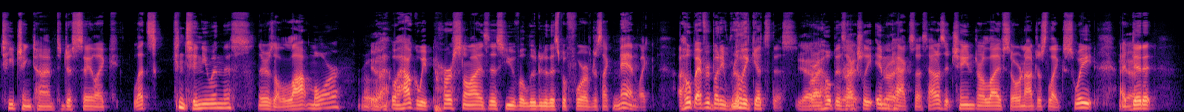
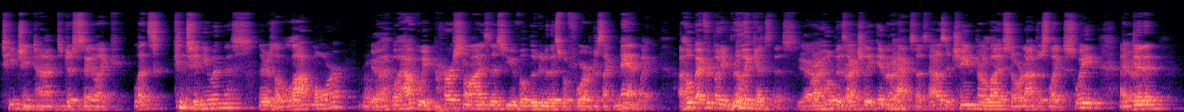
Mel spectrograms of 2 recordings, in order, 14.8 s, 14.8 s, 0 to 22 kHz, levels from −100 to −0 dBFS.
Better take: first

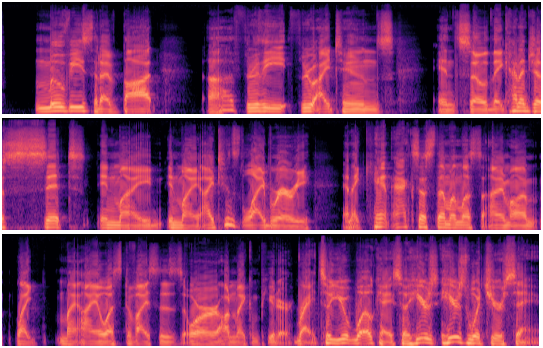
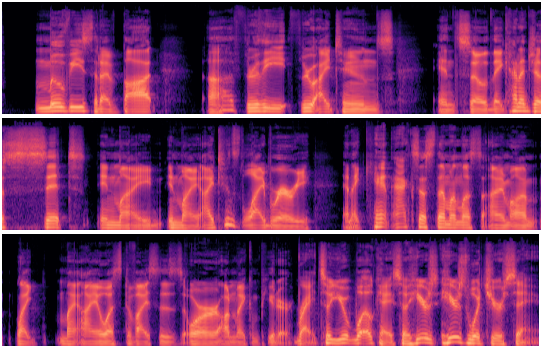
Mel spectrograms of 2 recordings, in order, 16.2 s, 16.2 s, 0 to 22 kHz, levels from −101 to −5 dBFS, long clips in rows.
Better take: second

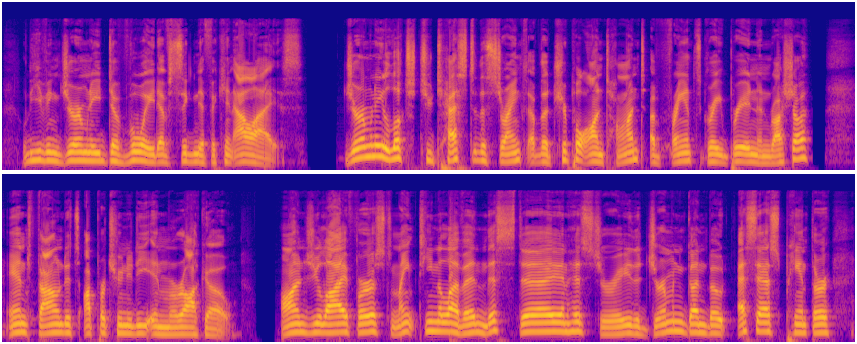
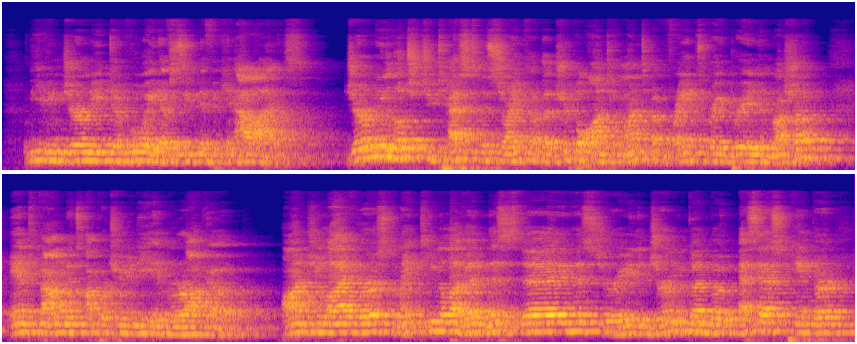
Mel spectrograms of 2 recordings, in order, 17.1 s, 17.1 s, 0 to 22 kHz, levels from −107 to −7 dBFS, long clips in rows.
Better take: first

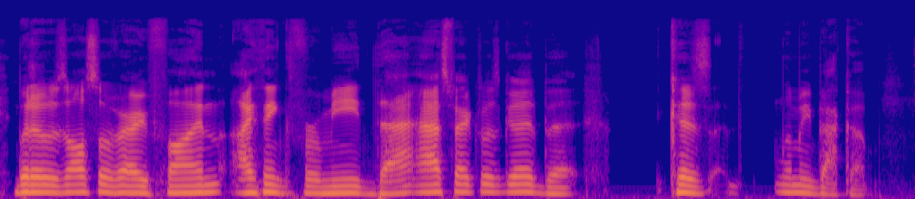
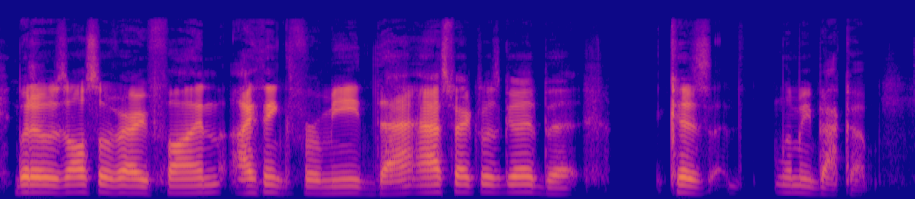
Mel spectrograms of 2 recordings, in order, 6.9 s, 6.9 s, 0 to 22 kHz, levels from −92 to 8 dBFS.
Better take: first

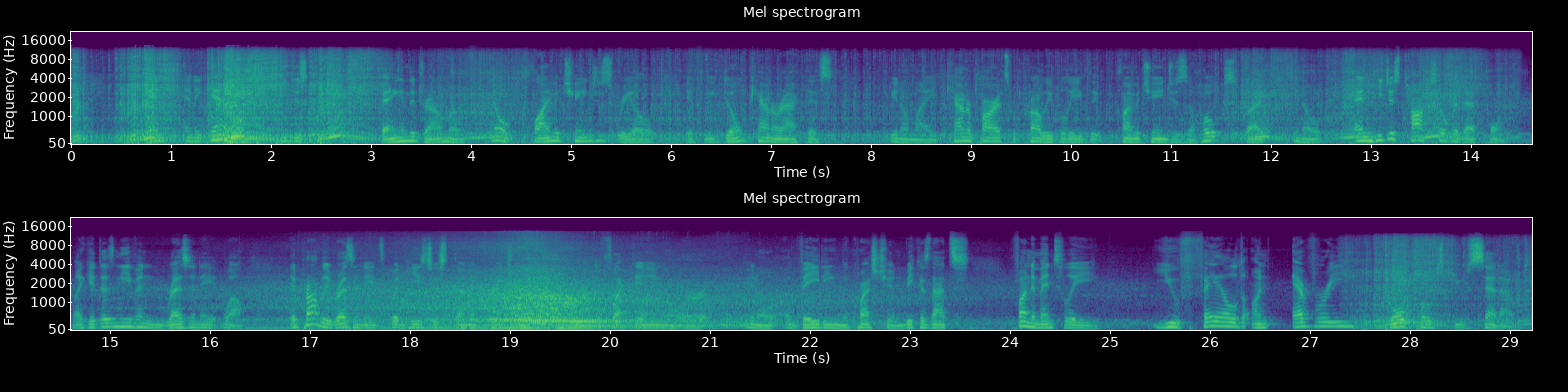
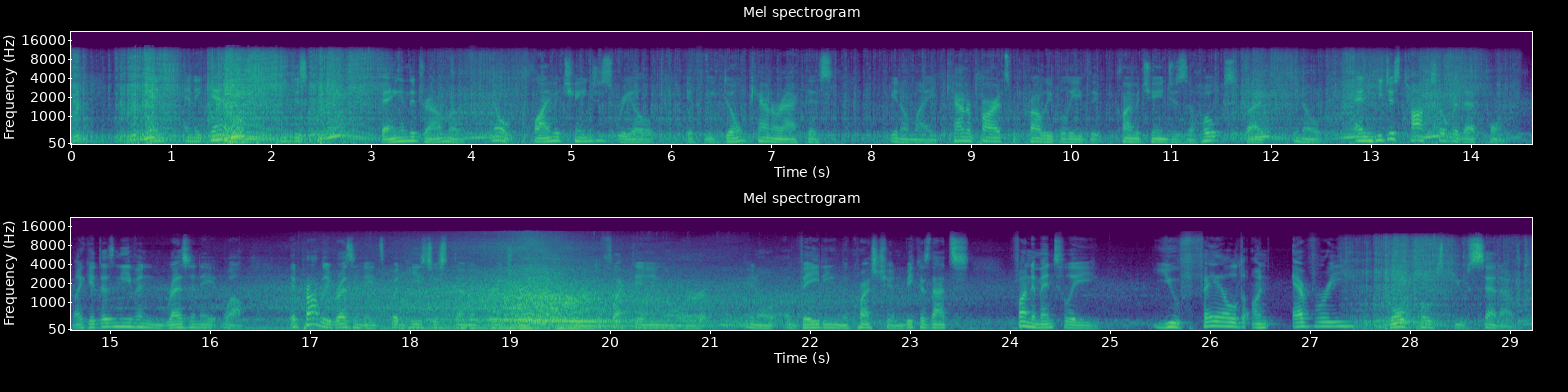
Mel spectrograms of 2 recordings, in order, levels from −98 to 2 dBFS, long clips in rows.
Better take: neither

